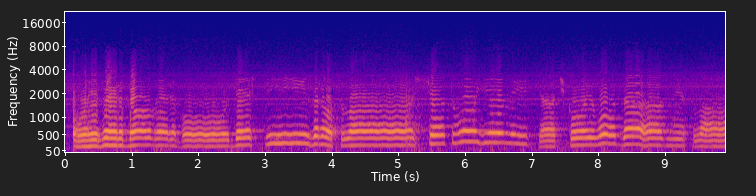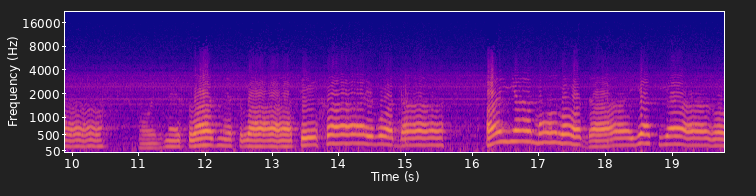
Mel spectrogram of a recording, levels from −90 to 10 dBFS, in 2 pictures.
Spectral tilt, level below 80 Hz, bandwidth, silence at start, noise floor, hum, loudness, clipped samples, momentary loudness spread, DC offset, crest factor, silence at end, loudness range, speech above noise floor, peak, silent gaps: -8 dB/octave; -54 dBFS; 7.2 kHz; 0.1 s; -45 dBFS; none; -21 LUFS; under 0.1%; 9 LU; under 0.1%; 14 dB; 0 s; 4 LU; 24 dB; -8 dBFS; none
